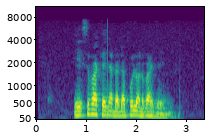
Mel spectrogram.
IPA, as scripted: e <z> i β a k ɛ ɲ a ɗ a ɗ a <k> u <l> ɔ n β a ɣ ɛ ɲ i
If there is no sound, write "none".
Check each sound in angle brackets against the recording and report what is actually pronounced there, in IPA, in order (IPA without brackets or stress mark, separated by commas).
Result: s, p, l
